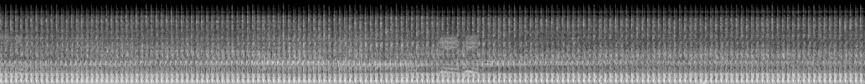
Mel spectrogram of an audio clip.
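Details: Fishing boat (bangka) engine after fixing a misfire and securing the shaft: fast even beat about four per second, no misfires or knocks; running smoothly and healthy.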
